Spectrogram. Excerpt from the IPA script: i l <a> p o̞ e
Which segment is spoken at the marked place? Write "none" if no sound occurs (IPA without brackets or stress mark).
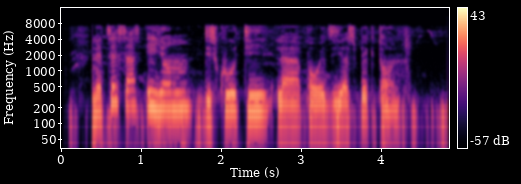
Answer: a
